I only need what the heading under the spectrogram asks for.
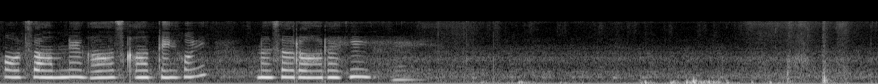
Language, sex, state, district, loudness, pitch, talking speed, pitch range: Hindi, female, Rajasthan, Jaipur, -15 LUFS, 325 Hz, 60 wpm, 320-340 Hz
